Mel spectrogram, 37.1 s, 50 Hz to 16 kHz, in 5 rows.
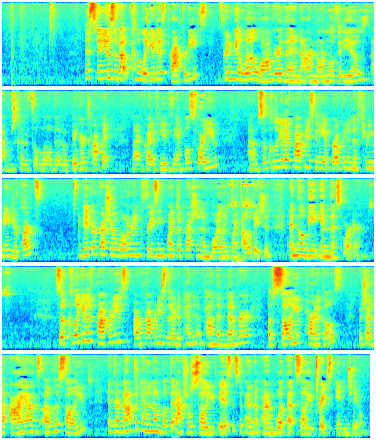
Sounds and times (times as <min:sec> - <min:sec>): Speech: 0:01.7 - 0:11.8, 0:12.4 - 0:15.7, 0:16.3 - 0:22.2, 0:23.4 - 0:37.1.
